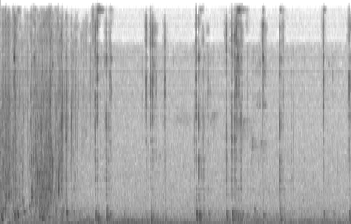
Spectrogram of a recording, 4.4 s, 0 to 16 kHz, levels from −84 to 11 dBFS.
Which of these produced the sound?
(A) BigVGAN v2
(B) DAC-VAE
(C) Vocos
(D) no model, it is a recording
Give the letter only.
C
